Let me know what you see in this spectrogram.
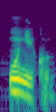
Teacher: naquelas palavras em que a antepenúltima sílaba é a sílaba tônica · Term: proparoxítonas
